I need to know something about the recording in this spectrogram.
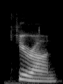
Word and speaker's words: Ciarán: said your name wrong Kiron because you have an accent on the a don't you yeah you're right yeah okay my apolog like an O now you're all good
